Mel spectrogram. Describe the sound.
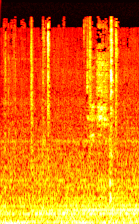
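A car driving along a road toward a radio astronomy observatory makes a steady low rumble of engine and road noise that runs unbroken throughout, with voices over it.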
